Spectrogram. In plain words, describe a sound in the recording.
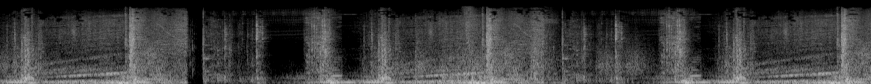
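A shield recharge whines, rising in pitch, again and again.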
